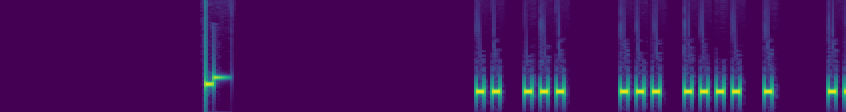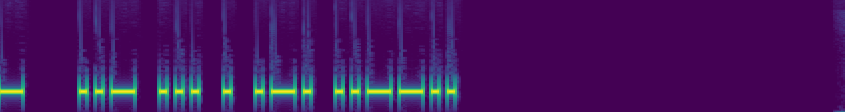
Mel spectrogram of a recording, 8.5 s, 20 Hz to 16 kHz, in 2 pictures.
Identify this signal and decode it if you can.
Morse code, heard as a keyed tone, about 30 wpm, 700 Hz. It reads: IS SHE A USER?
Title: Sentences from Top 1000 Words - Review Part 5 - 30wpm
